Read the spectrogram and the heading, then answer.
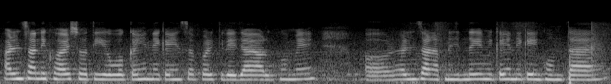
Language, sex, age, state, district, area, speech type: Urdu, female, 18-30, Bihar, Supaul, rural, spontaneous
